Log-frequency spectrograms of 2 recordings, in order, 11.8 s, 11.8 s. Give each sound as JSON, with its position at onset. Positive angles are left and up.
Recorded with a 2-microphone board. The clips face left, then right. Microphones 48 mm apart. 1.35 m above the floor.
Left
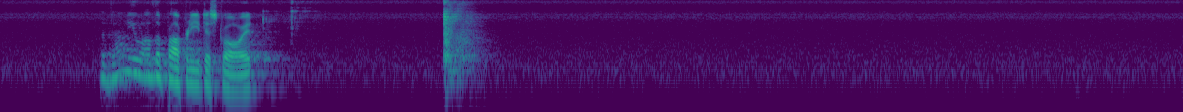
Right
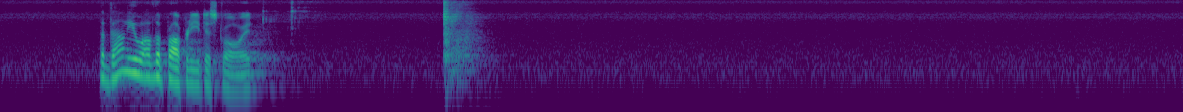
{"t": 1.0, "sound": "a man speaking", "side_deg": -75, "distance_m": 0.9}
{"t": 2.6, "sound": "a gunshot", "side_deg": 15, "distance_m": 4.5}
